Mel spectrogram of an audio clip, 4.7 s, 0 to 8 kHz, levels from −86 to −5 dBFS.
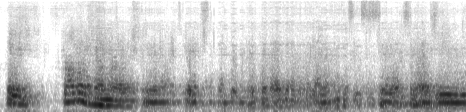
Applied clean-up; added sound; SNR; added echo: neural separator model SepFormer DNS4.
